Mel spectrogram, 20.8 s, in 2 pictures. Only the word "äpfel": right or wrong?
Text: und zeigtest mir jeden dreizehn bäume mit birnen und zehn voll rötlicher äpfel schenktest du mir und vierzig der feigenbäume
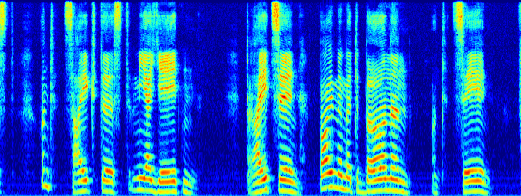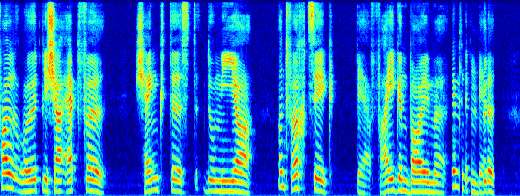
right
